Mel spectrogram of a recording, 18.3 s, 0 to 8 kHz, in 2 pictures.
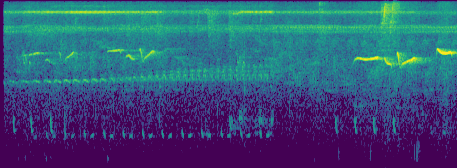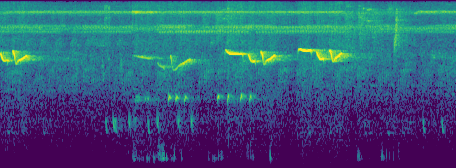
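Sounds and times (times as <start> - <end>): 
banded bay cuckoo in Krung Ching Thailand: 0.2 - 5.4, 7.1 - 9.8, 11.2 - 17.0.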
